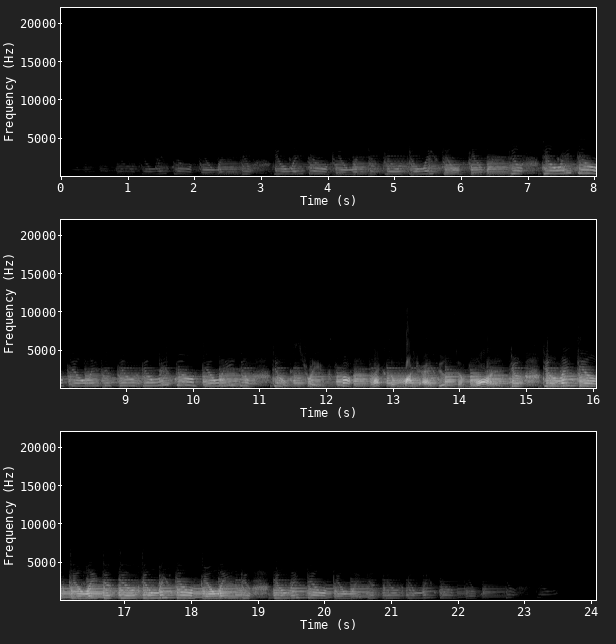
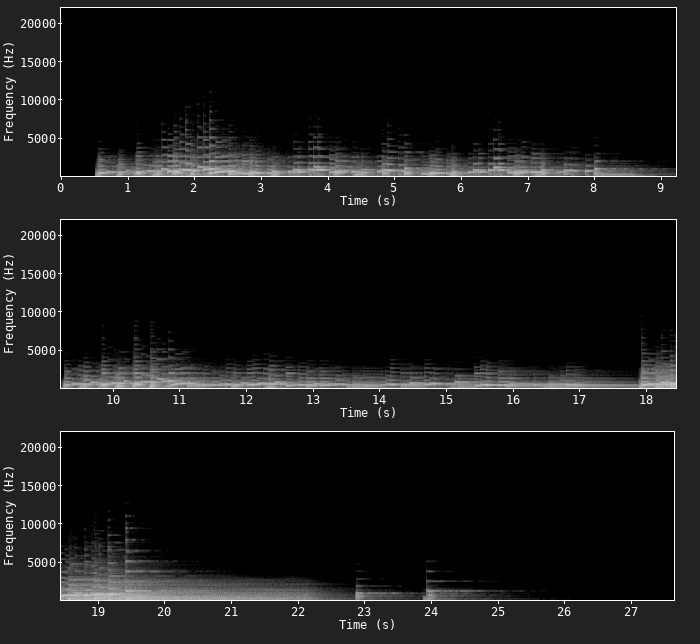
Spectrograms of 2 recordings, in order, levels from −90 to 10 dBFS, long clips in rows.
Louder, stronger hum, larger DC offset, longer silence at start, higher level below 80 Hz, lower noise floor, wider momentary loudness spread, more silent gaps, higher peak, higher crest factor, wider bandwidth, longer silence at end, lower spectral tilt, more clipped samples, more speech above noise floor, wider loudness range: second, -31 LUFS vs -24 LUFS; neither; neither; first, 2.15 s vs 0.5 s; second, under -90 dBFS vs -48 dBFS; second, -84 dBFS vs under -90 dBFS; first, 22 LU vs 17 LU; neither; second, -8 dBFS vs -4 dBFS; about the same, 24 dB vs 22 dB; second, 4.3 kHz vs 7.8 kHz; second, 2.15 s vs 3.35 s; second, -0.5 dB/octave vs -9 dB/octave; neither; second, 56 dB vs over 67 dB; first, 21 LU vs 18 LU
